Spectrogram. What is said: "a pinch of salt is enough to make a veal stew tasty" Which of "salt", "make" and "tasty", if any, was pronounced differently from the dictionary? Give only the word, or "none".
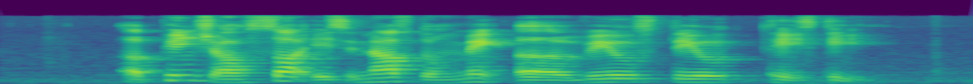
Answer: salt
